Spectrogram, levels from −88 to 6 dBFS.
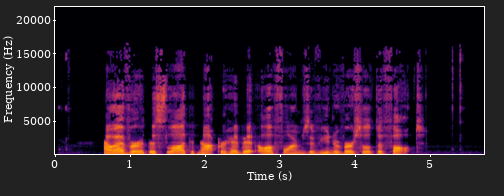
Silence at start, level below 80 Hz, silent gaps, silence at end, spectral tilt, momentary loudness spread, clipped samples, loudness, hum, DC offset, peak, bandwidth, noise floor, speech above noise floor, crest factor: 0.65 s; -64 dBFS; none; 0.85 s; -5 dB/octave; 9 LU; under 0.1%; -19 LUFS; none; under 0.1%; -2 dBFS; 16.5 kHz; -67 dBFS; 48 dB; 18 dB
